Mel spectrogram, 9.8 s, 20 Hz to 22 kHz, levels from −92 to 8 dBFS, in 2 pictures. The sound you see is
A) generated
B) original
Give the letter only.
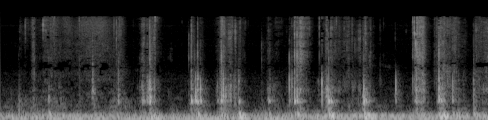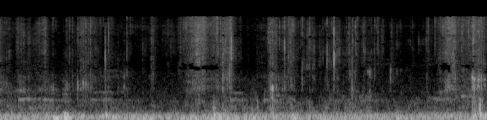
B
